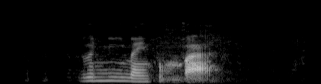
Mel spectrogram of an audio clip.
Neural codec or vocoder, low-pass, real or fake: vocoder, 22.05 kHz, 80 mel bands, HiFi-GAN; 7.2 kHz; fake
